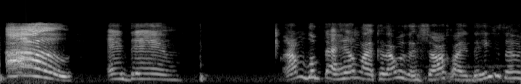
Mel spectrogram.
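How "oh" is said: loud mock outcry; exclaimed "Oh!". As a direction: blurt a big drawn-out "oh". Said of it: "turned around and was like".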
